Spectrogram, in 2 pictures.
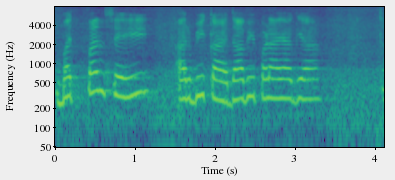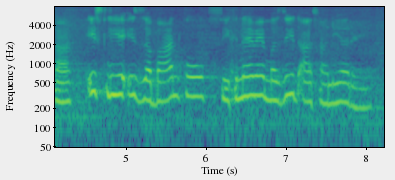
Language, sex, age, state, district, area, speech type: Urdu, female, 18-30, Uttar Pradesh, Mau, urban, spontaneous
